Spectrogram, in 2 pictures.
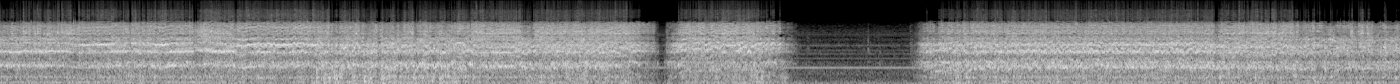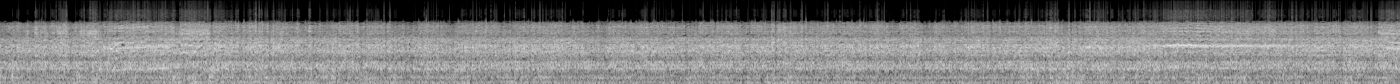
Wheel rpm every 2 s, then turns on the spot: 230, 220, 210, 120, 30, 180, 200, 200, 200, 200, 200, 200, 200, 200.
none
